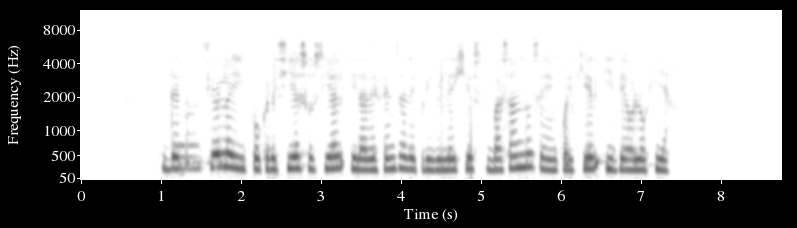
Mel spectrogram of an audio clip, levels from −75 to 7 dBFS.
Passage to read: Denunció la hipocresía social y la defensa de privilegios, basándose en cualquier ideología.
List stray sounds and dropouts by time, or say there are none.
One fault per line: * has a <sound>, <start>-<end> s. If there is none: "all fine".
all fine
